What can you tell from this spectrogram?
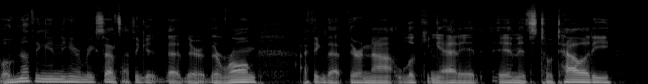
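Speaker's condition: No condition

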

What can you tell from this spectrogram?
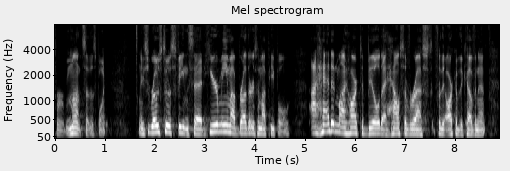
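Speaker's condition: No condition

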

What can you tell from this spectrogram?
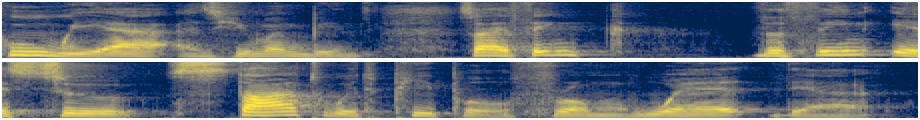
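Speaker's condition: No condition

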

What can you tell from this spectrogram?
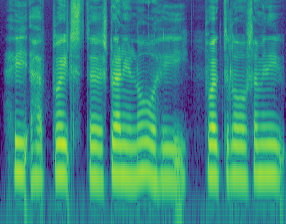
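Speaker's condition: Down syndrome; learning difficulty; age 38

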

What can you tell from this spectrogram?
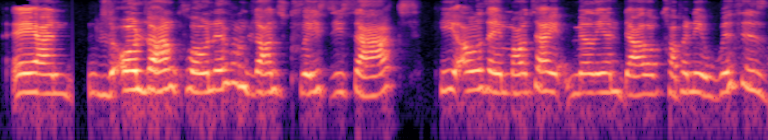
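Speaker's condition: Down syndrome

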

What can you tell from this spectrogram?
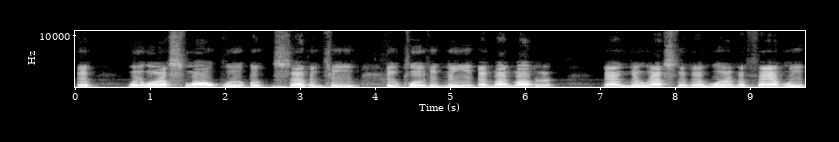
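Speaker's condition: Treacher Collins syndrome; adult, wears hearing aid, tracheostomy scar, does public speaking

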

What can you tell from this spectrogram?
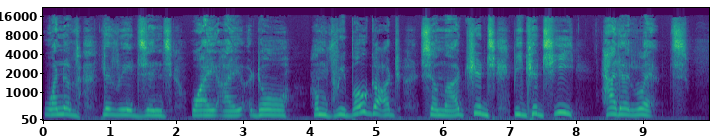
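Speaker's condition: Cerebral palsy; non-progressive

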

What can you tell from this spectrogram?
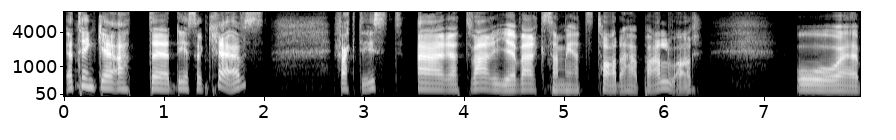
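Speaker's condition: No condition

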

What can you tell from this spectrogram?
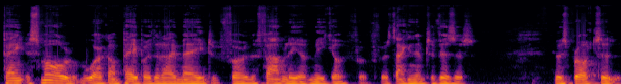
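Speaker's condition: Parkinson's; grouped objects merge together

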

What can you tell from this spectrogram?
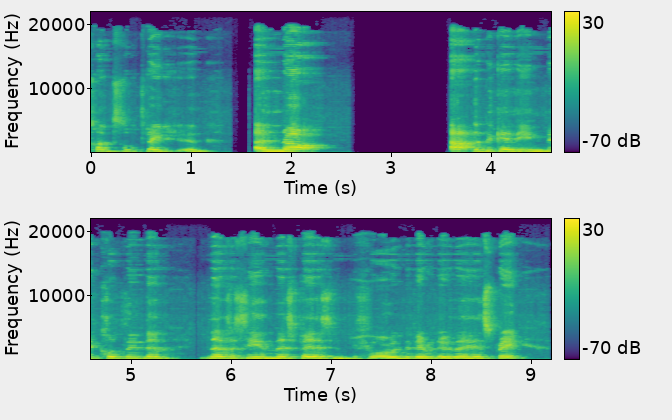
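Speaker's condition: Cerebral palsy; relies on power chair

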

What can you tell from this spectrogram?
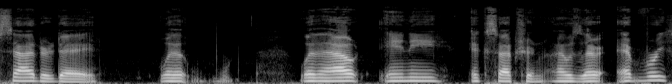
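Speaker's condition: Stutter; childhood stutter, pronunciation practice with grandma from about six, speech therapy, then stuttered every sixth sentence; stutter ongoing, still practices pronunciation; speaks slowly to avoid stuttering, fast speech triggers stutter; repeated sounds

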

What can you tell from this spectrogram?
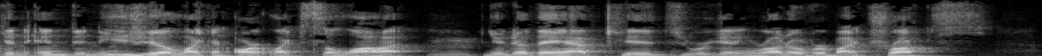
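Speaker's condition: Cleft lip and palate; facial scars from surgeries

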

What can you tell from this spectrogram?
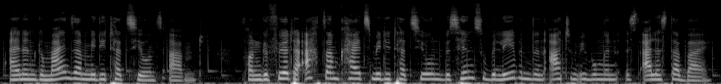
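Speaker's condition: No condition

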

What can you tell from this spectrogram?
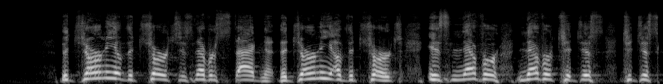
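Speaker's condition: Cleft lip and palate; congenital, present from birth; preaches publicly, has preached in over 50 nations; expected never to be able to speak

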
